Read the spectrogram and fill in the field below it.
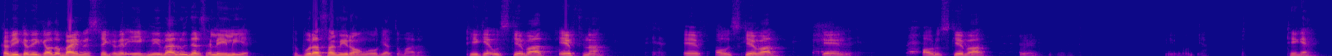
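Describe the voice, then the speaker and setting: A man's voice: medium pitch, normal speed, long pauses. Man from india, middle-aged math teacher, classroom lecture, quizzing students step by step. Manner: questioning students, mixing Hindi and English.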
